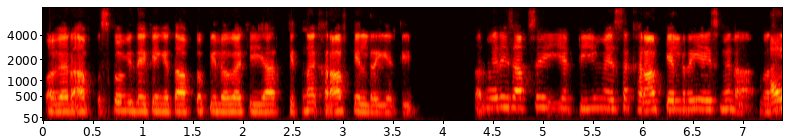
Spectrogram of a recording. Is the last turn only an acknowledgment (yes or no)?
yes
